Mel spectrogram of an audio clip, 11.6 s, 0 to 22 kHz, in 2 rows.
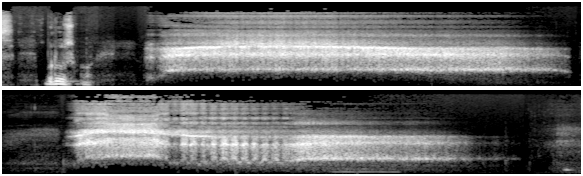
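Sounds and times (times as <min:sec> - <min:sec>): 
speech: 0:00.4 - 0:01.1
clay death whistle blown hard, screaming: 0:01.5 - 0:05.7, 0:06.4 - 0:10.8.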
